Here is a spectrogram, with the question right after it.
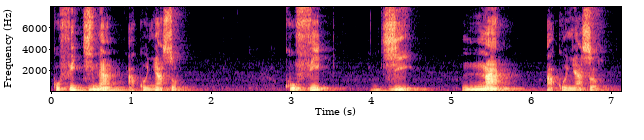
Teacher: But if it has more than a single syllable, like this one, then the first syllable tends to be pronounced with a low tone, and then the remaining syllable tends to be pronounced with a high tone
